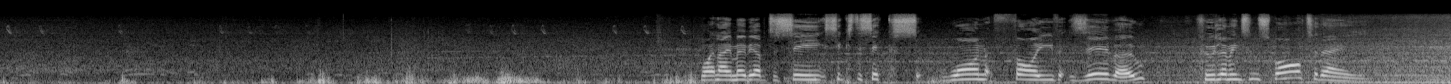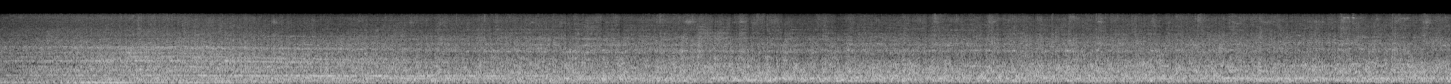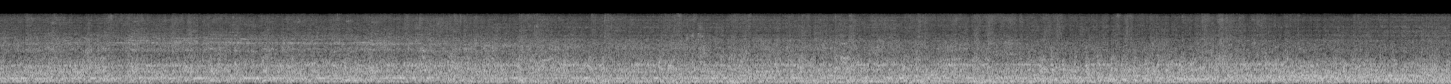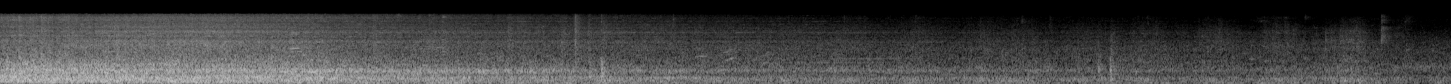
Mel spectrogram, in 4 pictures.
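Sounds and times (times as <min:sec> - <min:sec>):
diesel locomotive engine passing: 0:03.7 - 0:58.0
freight wagons rumbling past: 0:07.0 - 0:52.4.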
